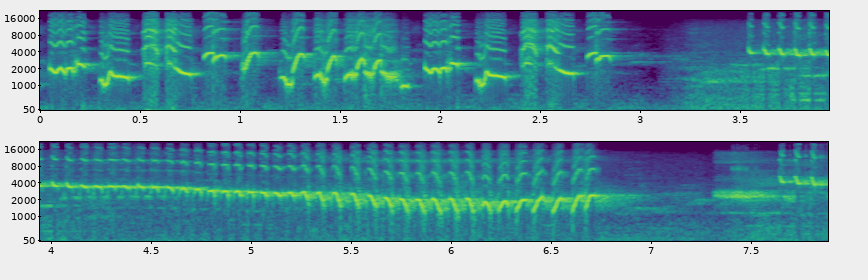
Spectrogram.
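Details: Persistently singing white-rumped shama, Medan type, whose song full of fillers serves to goad other shamas into song; a quick run of varied chirps, a short pause, then a long fast trill sliding slowly downward.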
